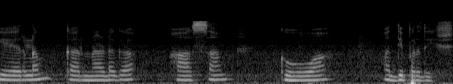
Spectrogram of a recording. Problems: none marked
